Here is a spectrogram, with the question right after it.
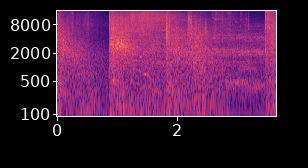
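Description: Gunfire in Alan Wake: repeated loud shots and heavy bursts crack over a dense, noisy background, several sharp hits spaced through the span.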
